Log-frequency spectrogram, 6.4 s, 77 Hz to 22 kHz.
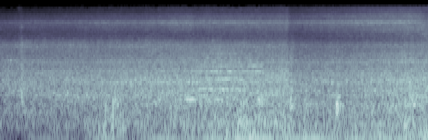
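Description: Class 165 Turbo diesel multiple unit running along the platform, its engine rumble growing louder as it draws close, with a couple of sharp clicks from the wheels about four and five seconds in.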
